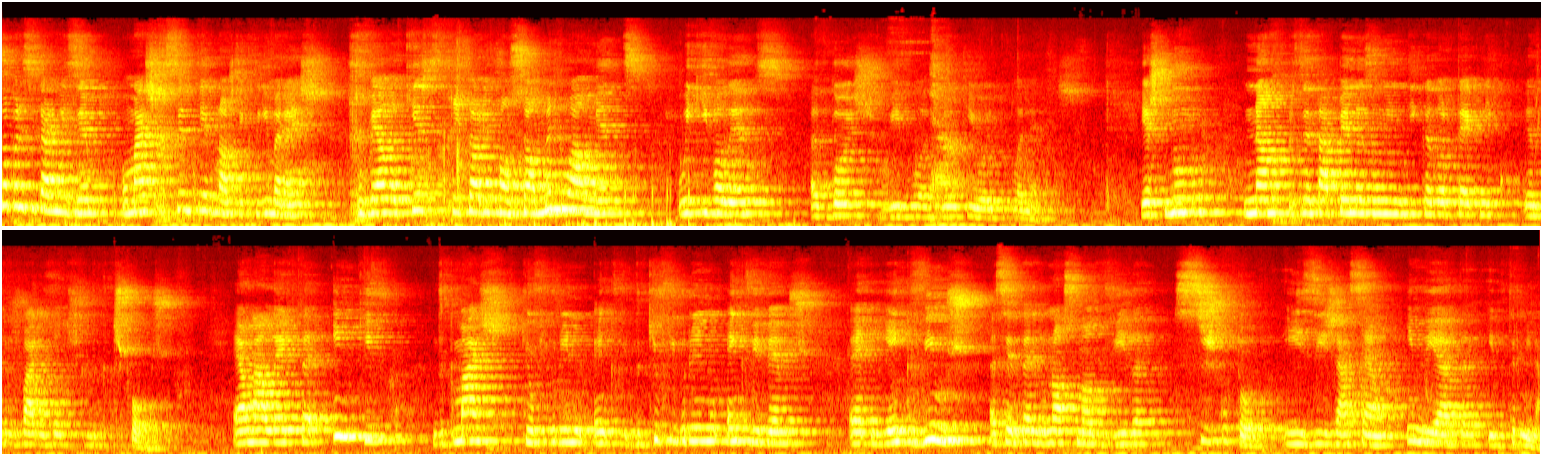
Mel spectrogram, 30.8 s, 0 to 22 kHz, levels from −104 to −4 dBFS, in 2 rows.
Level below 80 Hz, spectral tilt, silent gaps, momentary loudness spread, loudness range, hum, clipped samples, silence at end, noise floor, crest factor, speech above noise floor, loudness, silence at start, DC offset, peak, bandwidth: -42 dBFS; -4 dB/octave; none; 12 LU; 5 LU; none; under 0.1%; 0 s; -39 dBFS; 16 dB; 24 dB; -16 LUFS; 0 s; under 0.1%; 0 dBFS; 15.5 kHz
